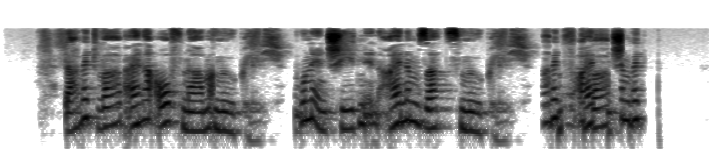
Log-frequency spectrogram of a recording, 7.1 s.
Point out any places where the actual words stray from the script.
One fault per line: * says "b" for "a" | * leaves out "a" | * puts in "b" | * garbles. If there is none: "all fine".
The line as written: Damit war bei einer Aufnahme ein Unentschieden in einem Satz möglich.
* leaves out "bei"
* says "möglich" for "ein"
* garbles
